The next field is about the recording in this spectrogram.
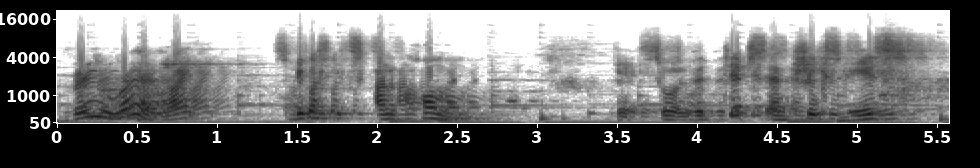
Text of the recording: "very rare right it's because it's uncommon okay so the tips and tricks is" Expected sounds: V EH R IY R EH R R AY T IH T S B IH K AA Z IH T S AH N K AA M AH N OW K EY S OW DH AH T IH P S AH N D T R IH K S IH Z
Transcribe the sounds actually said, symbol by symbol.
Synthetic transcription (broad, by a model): V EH R IY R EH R R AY IH T S B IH K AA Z IH T S AH N K AA M AH N OW K EY S OW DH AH T IH P S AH N T R IH K S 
